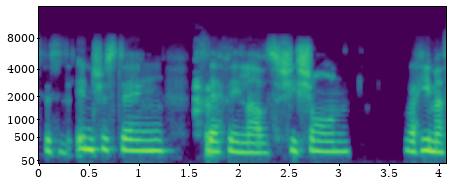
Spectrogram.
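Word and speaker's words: Xixón: region of Spain where the city name is pronounced shishon.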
